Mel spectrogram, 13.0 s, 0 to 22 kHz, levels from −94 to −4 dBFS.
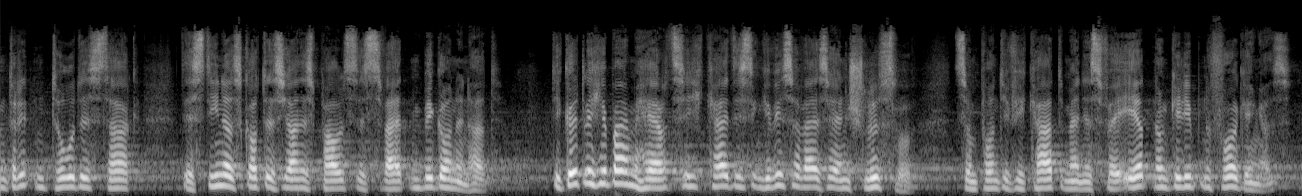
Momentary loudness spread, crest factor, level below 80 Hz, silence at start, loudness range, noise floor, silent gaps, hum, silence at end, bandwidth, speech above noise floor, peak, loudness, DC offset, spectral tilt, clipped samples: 11 LU; 18 dB; -72 dBFS; 0 s; 3 LU; -49 dBFS; none; none; 0.15 s; 12.5 kHz; 27 dB; -4 dBFS; -23 LUFS; under 0.1%; -5.5 dB/octave; under 0.1%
